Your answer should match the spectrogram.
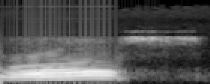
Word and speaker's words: Ross: Jakim Ross. Jakim is spelled J-A-C-Q-U-I-M. Last name is Ross, R-O-S-S.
